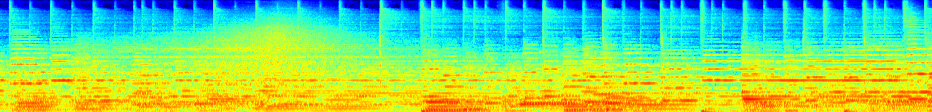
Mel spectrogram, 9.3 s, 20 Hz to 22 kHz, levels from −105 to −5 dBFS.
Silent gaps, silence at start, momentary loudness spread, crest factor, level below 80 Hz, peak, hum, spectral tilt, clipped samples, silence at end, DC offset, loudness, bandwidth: none; 0 s; 5 LU; 14 dB; -36 dBFS; -8 dBFS; none; -5.5 dB/octave; under 0.1%; 0 s; under 0.1%; -22 LUFS; over 20 kHz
